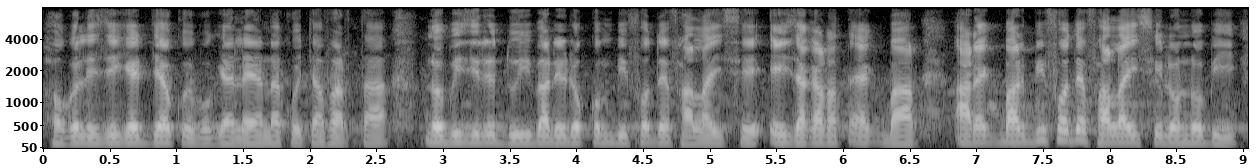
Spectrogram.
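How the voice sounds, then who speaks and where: A man preaching a waz sermon, telling stories in dialect with acted dialogue and rising into loud cries. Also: a little high, little pitch movement, normal speed, slight background noise.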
